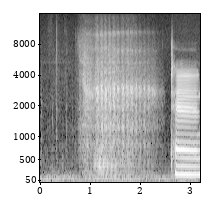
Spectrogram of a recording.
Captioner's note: blows raspberry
